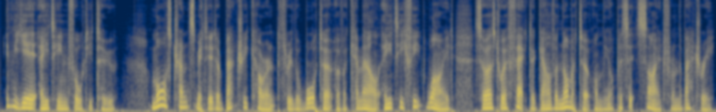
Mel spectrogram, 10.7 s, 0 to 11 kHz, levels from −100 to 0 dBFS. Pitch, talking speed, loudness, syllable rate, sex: 115 Hz, 185 wpm, -20 LUFS, 5.7 syllables/s, male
